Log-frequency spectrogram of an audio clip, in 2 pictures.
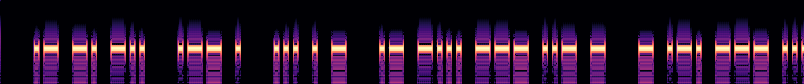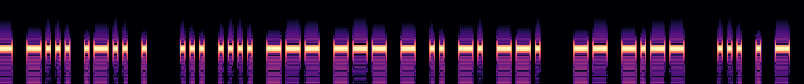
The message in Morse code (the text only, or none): AND WE SET ABOUT TROUBLE SHOOTING MY SET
